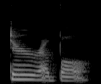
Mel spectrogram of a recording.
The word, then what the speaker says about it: durable: words just like before the stress is gonna be at the beginning of the word so remember to pronounce this longer louder clearer so capable durable like a bull nice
